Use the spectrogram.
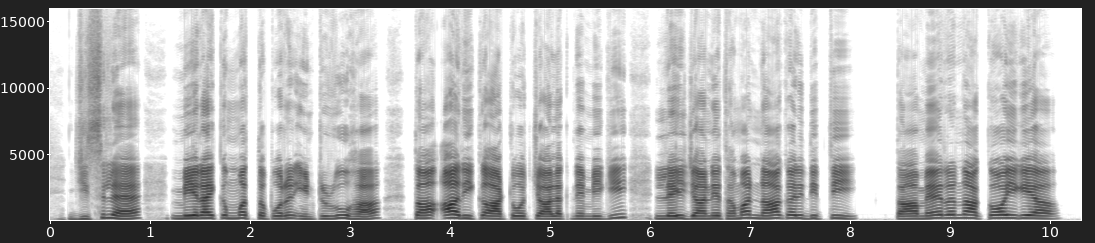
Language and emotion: Dogri, sad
